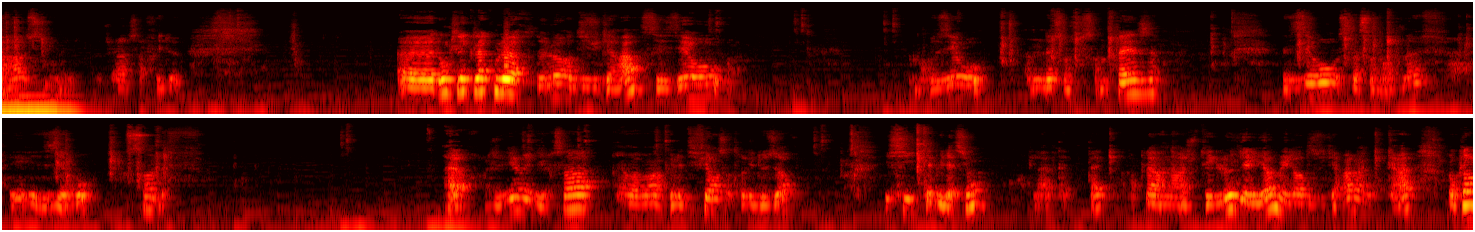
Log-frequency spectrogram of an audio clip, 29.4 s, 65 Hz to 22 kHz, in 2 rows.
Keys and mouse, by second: 0.0 r, 2.3 click, 7.1 click, 8.9 click, 10.1 KP_Decimal, 13.0 KP_Decimal, 14.6 Tab, 15.3 KP_Decimal, 18.1 click, 20.0 click, 22.9 click, 26.2 middle click, 27.8 middle click, 29.1 click.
